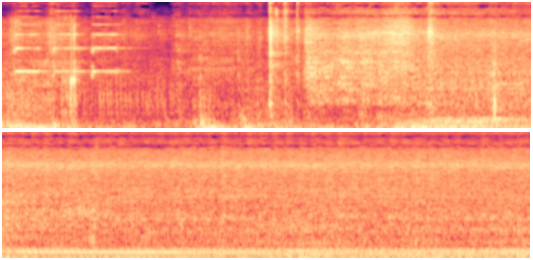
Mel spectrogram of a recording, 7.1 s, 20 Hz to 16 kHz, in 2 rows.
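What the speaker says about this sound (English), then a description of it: "We're gonna start the vehicle" A 2014–2018 Ram ProMaster van engine cranks with a few clicks and clunks, then catches and settles into a steady, low idle hum that continues to the end, close by, with no talk.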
